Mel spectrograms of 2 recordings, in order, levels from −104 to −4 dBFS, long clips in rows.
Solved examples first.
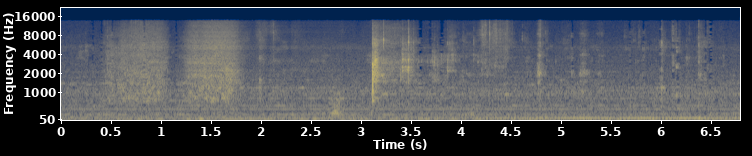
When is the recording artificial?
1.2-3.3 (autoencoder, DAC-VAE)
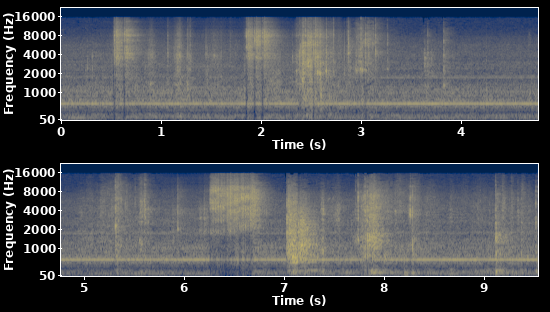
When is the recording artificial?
0.4-2.9 (autoencoder, DAC-VAE); 5.8-6.7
